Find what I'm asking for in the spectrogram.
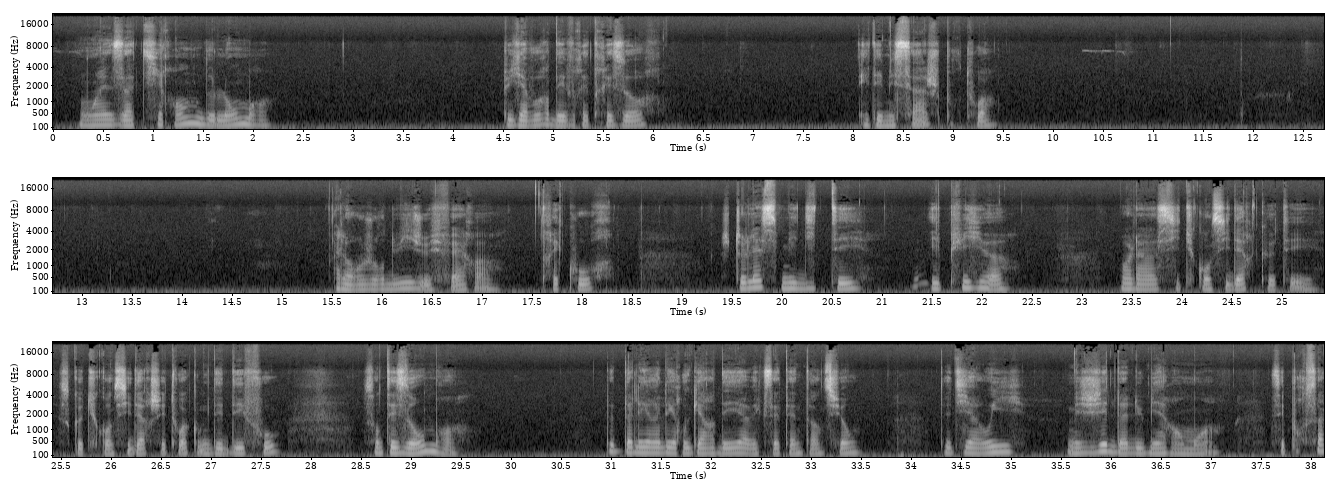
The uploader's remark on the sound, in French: un épisode un peu spécial, ***sans montage***, donc sans musique et peut-être avec des bruits parasites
